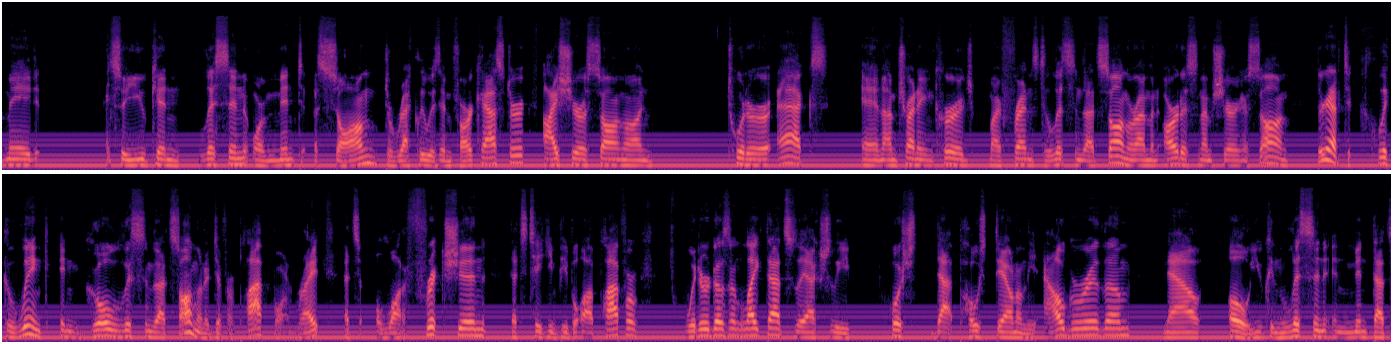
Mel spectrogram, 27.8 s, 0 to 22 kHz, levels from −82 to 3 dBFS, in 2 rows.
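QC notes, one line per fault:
Throughout: mains hum, a steady 60 Hz tone with low harmonics under the speech, only around 10 dB down, from power-line coupling through a ground loop or nearby transformer.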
